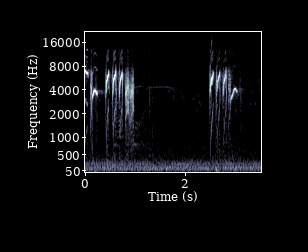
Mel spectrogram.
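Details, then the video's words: Female Java sparrow calling the male, intended to make males sing; two quick bursts of bright, high downslurred chips ending in a slurred falling note, roughly two and a half seconds apart, with low hum beneath. "Gelatik betina gacor memancing bunyi"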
